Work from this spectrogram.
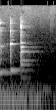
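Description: A phone's electronic ringtone gives two short tonal pulses in quick succession, moderately loud over a low background hum, with no talk during the ring.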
